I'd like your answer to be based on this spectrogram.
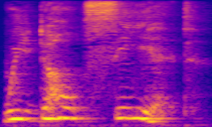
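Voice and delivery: ordinary talk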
